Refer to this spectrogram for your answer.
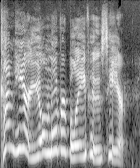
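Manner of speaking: shrill, high-pitched, excited yell. Retelling how a man called his wife to the door: imitating a man yelling. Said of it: "he yells at his wife".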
